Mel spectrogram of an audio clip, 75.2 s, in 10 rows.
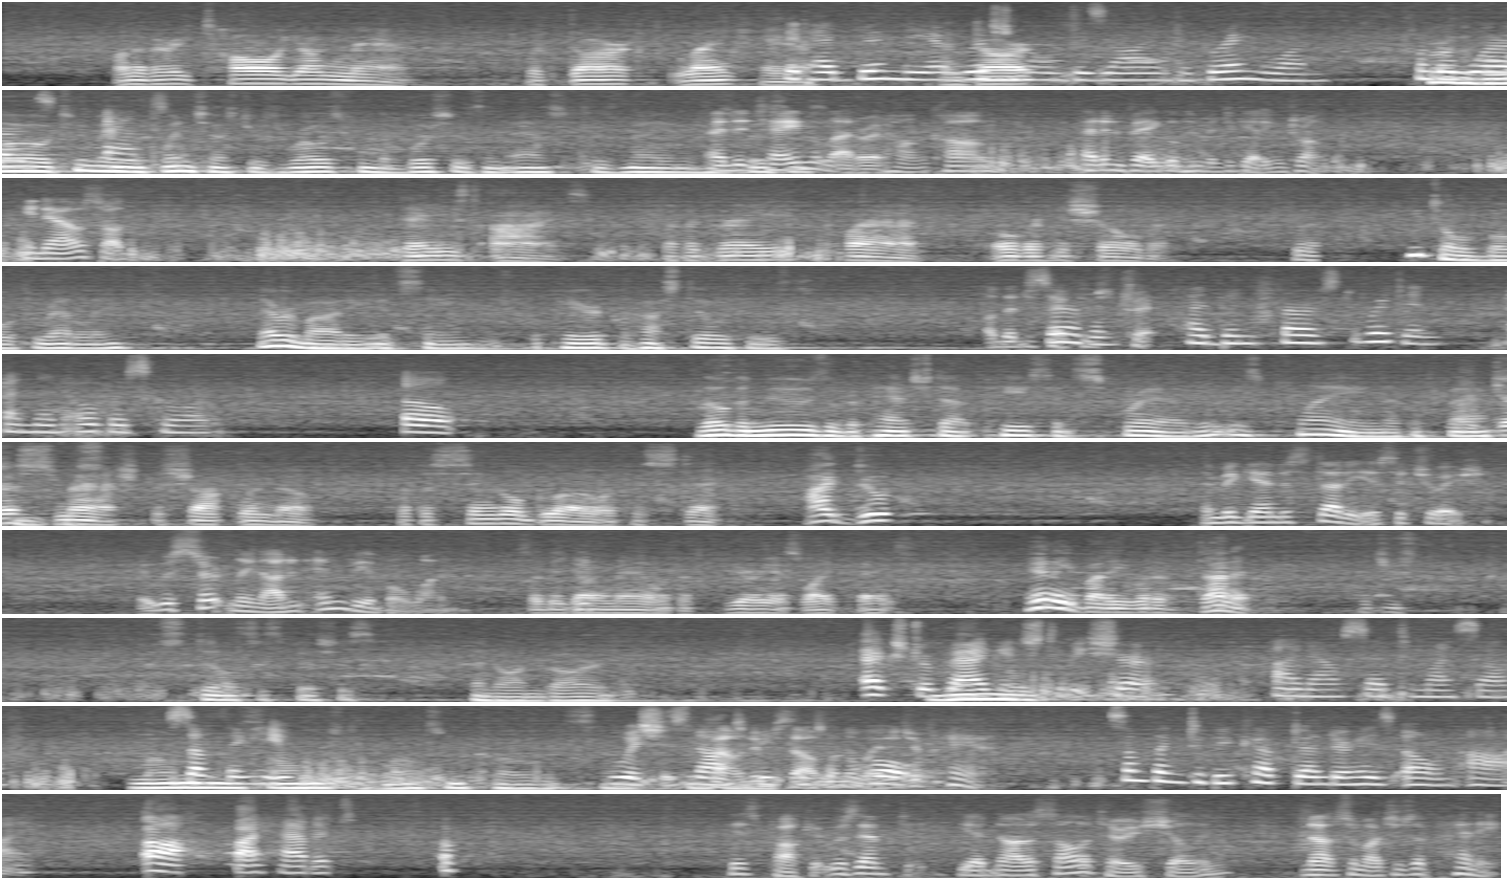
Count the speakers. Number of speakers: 4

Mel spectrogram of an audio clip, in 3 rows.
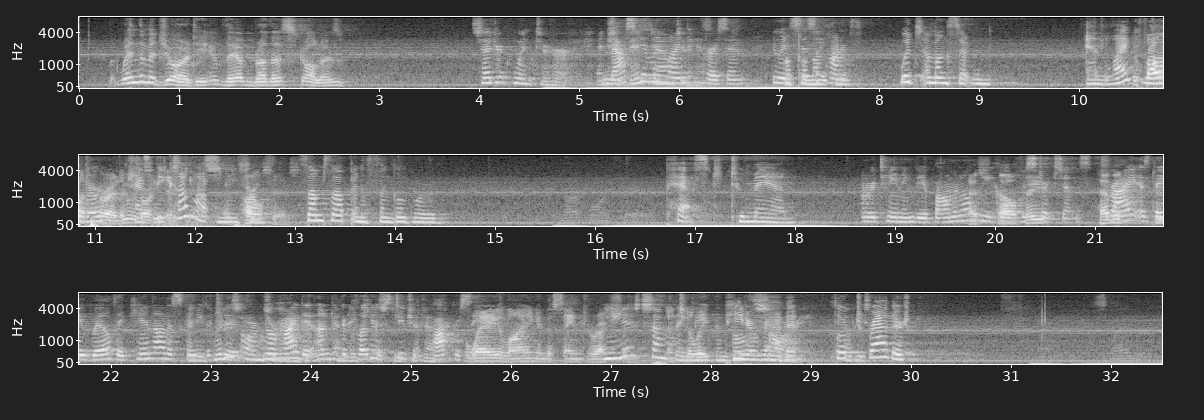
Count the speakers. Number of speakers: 8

